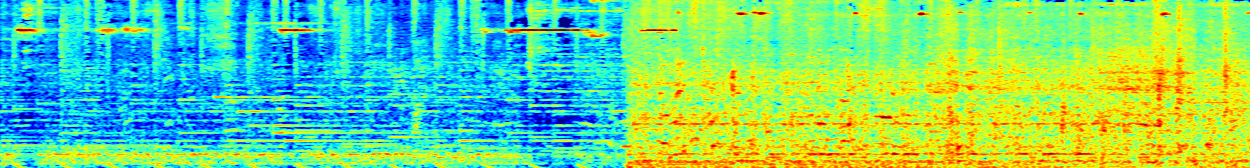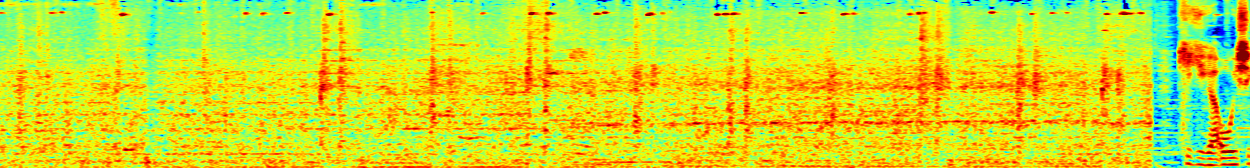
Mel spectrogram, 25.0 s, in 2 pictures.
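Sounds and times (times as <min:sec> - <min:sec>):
diesel railcar engine hum: 0:00.0 - 0:24.3
wheels clicking over rails: 0:06.3 - 0:24.0.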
